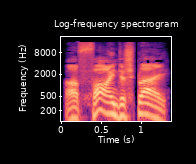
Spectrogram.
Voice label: Bosmer male good game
